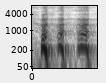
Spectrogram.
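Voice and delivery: high cackling laugh; mocking laugh. Demonic trucker Sharon laughing at Goldie, high cackle. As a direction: laugh at him with menace. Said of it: "Sharon laughed at him".

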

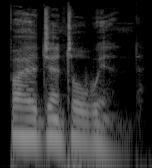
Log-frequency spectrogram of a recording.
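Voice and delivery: usual speaking voice

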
